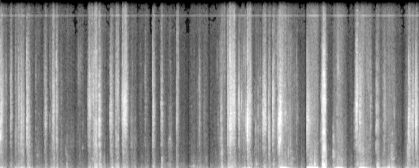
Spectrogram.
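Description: A small dachshund and a cat play-fighting on a hard wooden floor: irregular scuffling as paws and claws scrabble and pat on the boards, with a few heavier thumps of bodies hitting the floor in the second half, the loudest about six seconds in.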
